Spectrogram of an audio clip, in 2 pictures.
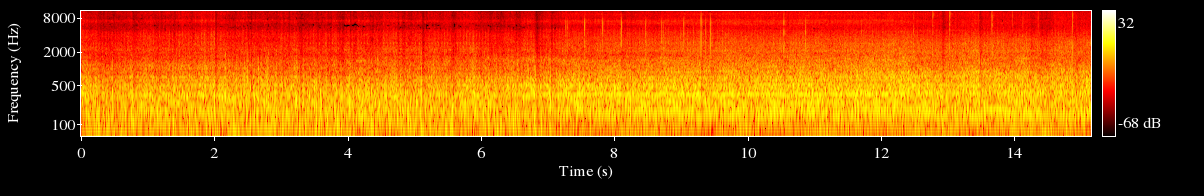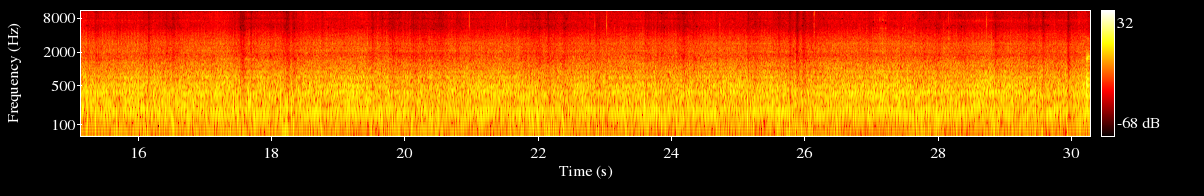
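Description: Motor cruiser's engine running steadily at cruising speed, a constant drone, with wind buffeting the microphone.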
